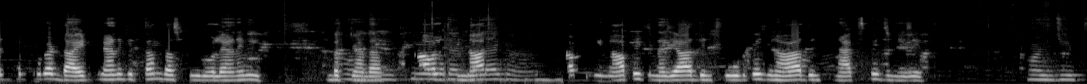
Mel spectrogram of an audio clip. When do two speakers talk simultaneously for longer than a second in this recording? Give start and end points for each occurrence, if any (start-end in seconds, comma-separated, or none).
3.4-4.8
